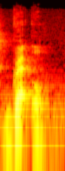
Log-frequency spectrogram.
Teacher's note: the T in water, as well as the T in Gretel, is generally pronounced as a glottal stop in Cockney English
